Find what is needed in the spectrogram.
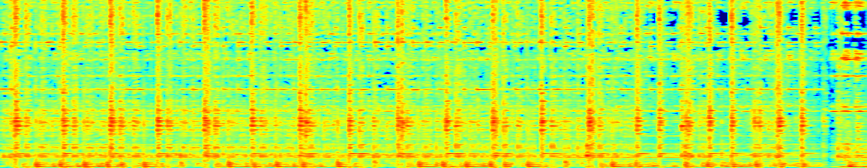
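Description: Live traditional ritual music for a Tulu bhuta kola: fast, steady drumming with a held wind-instrument tone over it.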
